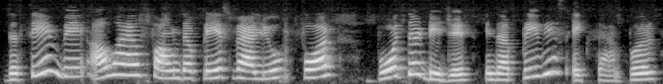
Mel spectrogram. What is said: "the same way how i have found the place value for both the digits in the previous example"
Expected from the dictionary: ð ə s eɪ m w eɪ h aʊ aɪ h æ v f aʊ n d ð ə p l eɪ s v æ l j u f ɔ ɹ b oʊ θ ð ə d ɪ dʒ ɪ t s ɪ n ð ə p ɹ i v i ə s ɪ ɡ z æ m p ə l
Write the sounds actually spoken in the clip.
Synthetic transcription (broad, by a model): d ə s eɪ m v eɪ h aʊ aɪ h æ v f aʊ n d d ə p l eɪ s v æ l j u f ɔ ɹ b oʊ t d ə d ɪ dʒ ɪ t s ɪ n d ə p ɹ i v i ə s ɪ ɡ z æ m p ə l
